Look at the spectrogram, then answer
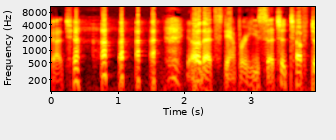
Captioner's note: laughter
